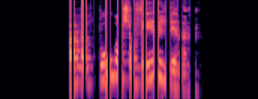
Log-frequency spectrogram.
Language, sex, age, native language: Icelandic, female, 30-39, Icelandic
